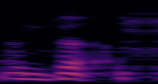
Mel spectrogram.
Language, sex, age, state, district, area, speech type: Nepali, female, 45-60, West Bengal, Jalpaiguri, rural, spontaneous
